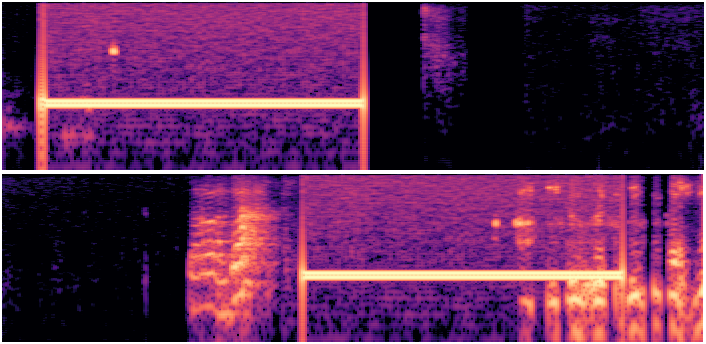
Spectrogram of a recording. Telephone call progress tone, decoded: ringback tone

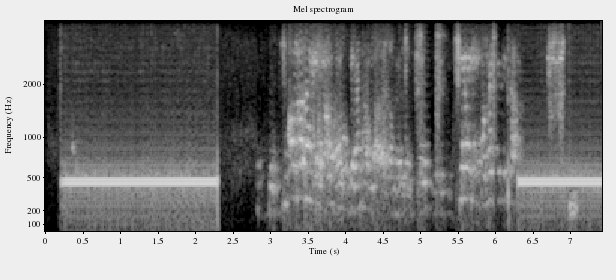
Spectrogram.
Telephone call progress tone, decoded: ringback tone

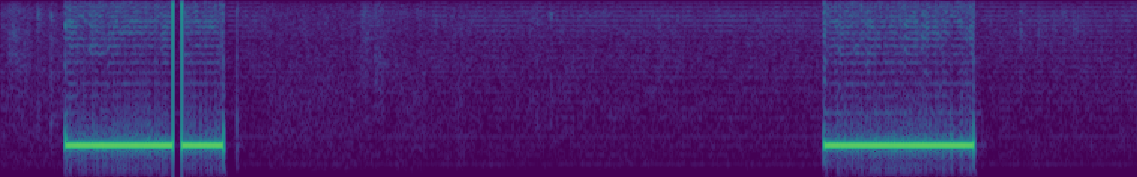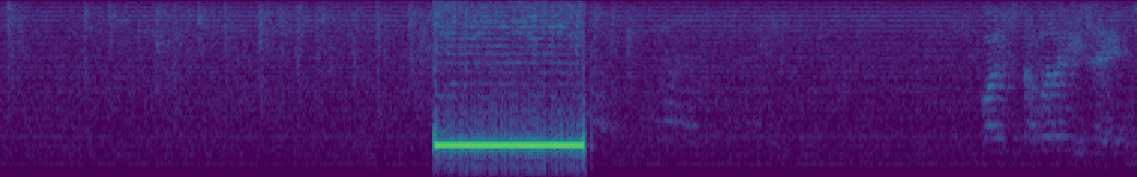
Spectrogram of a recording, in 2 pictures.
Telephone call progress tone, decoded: ringback tone

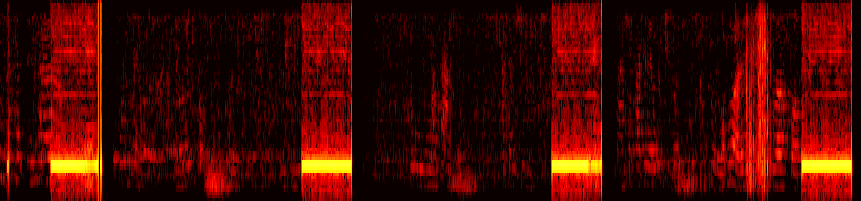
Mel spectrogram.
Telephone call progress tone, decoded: ringback tone

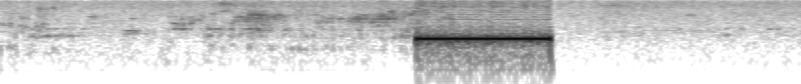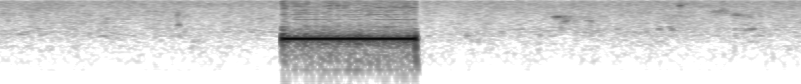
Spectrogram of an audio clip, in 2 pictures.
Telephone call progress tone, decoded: ringback tone

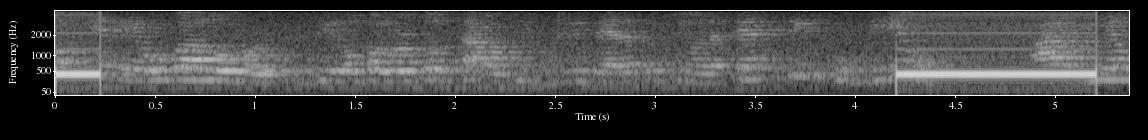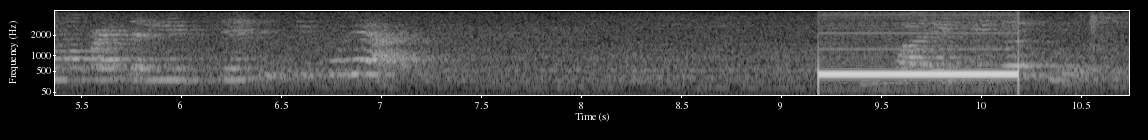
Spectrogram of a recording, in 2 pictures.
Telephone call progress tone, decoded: ringback tone

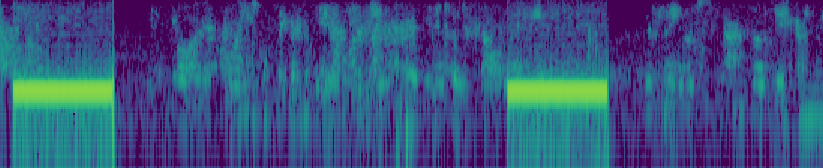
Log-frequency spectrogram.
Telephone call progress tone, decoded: ringback tone

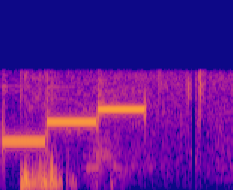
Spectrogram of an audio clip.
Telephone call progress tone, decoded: special information tone

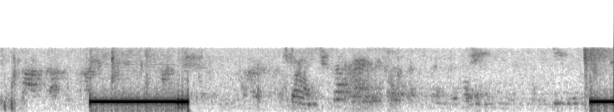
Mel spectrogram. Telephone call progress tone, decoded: ringback tone

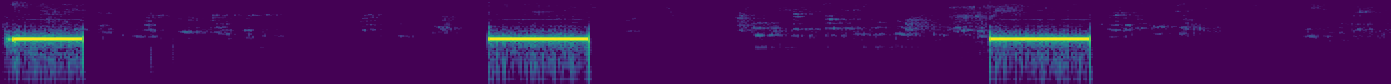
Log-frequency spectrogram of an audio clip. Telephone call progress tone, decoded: ringback tone

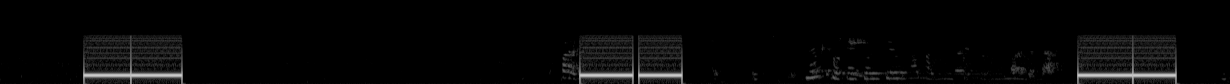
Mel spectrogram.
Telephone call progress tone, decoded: ringback tone

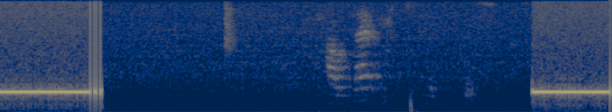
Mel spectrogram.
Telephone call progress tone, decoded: ringback tone

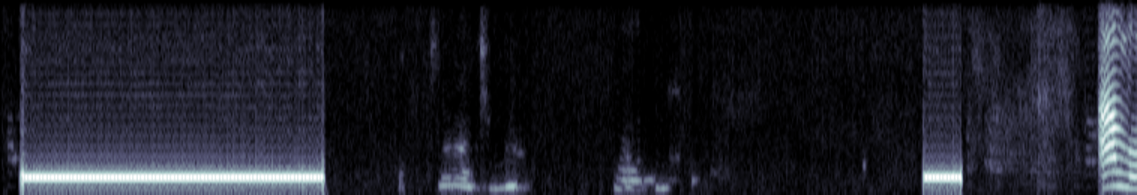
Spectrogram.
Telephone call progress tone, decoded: ringback tone

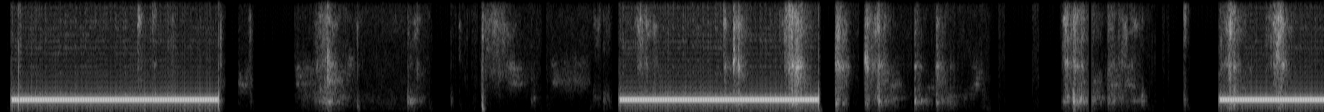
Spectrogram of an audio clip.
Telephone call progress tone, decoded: ringback tone

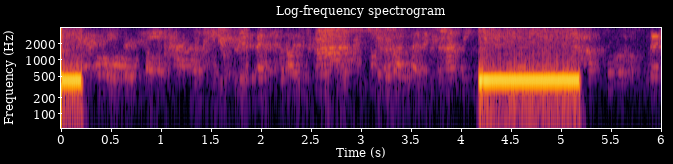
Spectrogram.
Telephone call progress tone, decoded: ringback tone

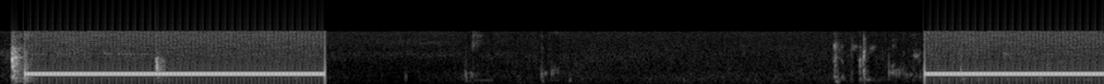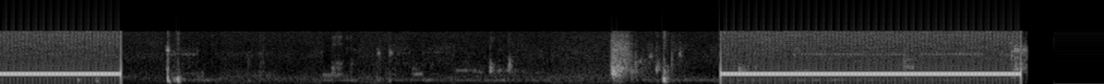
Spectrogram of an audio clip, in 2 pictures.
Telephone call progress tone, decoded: ringback tone

